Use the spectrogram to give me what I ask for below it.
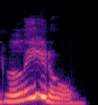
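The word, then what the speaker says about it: Lidl: but that area of town didn't have a little and I was like wait a minute it's pronounced Litt she was like yeah how you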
